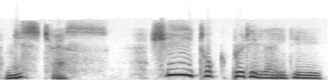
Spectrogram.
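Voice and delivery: high whining creature voice; creature whine. A narrator's reading. Creature whining to Richard about the Calthrop. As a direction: whine it out, cringing.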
